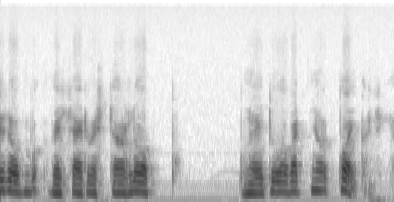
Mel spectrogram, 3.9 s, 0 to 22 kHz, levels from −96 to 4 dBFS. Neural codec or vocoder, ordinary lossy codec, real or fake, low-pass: vocoder, 48 kHz, 128 mel bands, Vocos; none; fake; 19.8 kHz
